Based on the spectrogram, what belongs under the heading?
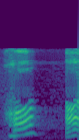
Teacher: الخاء مفخمة في القرآن كله لكن لما تكون كمان مفتوحة بتبقى في أعلى مراتب التفخيم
